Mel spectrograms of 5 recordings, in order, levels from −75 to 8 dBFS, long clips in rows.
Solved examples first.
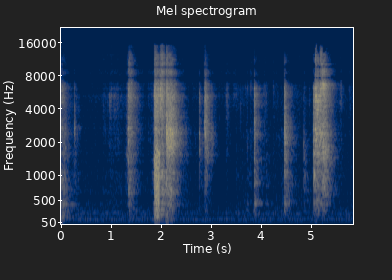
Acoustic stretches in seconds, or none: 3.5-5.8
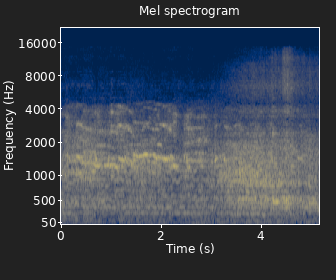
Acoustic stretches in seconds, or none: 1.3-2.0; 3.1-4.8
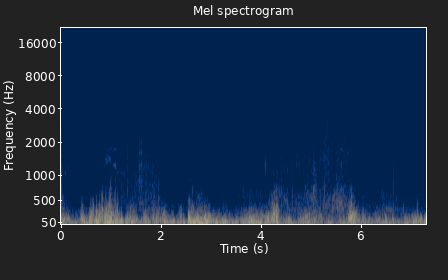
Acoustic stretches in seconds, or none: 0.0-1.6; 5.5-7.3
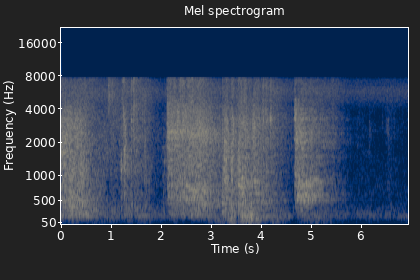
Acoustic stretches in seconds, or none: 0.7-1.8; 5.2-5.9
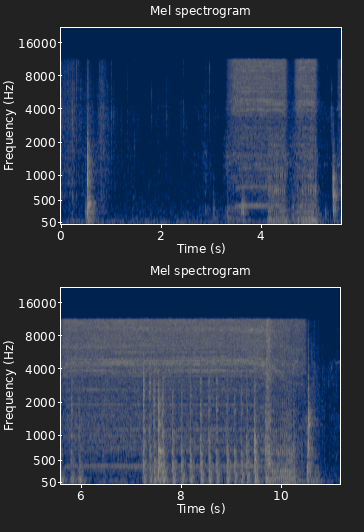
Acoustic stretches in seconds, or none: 0.0-11.2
